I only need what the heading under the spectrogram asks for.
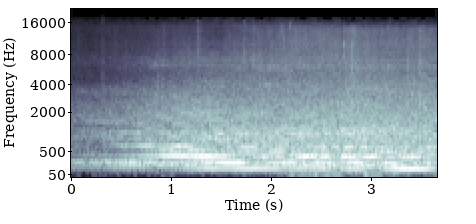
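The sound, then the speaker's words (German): Synthetic pedestrian warning sound of a Renault Zoe electric car, switched on: a steady blend of layered hum-like tones over soft hiss, swelling a little after the first second and then holding level. “So hört sich eine Renault Zoe an, wenn man es eingeschaltet hat.”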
